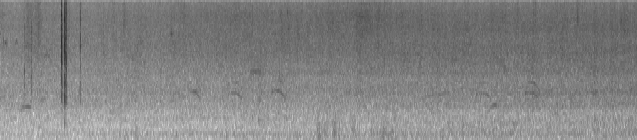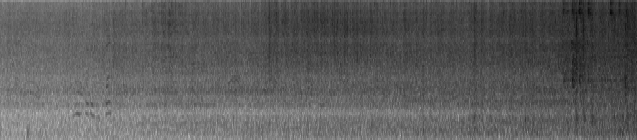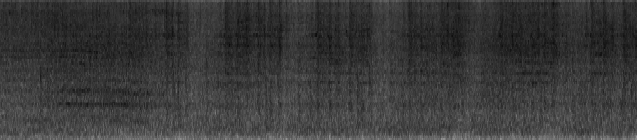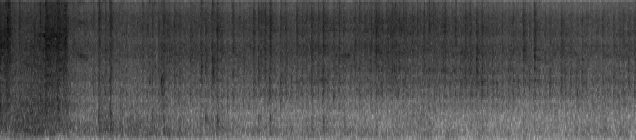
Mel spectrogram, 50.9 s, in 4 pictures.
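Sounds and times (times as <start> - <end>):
diesel locomotive passing: 10.9 - 50.9
coach wheels clickety-clack: 12.5 - 50.9.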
